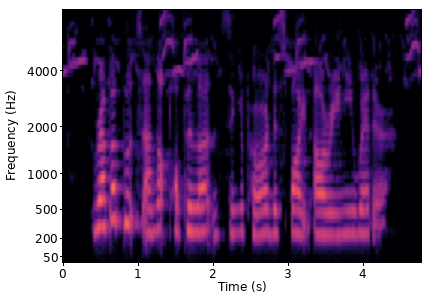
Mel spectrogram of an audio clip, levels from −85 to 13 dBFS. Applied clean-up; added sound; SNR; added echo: classical method spectral subtraction.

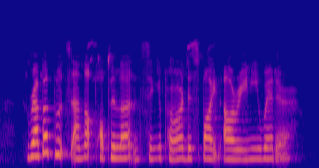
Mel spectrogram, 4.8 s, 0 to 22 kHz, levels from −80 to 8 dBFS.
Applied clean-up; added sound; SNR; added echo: neural mask model Resemble Enhance denoiser.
